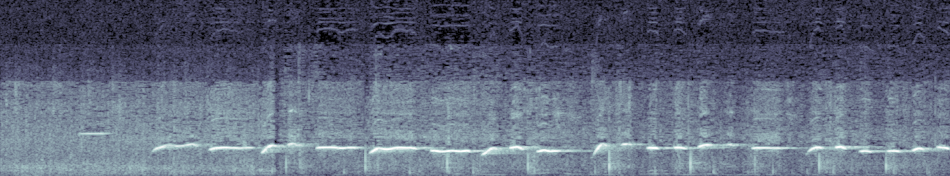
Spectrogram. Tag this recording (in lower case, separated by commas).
people whistling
